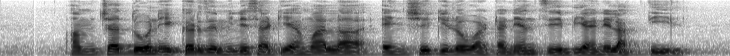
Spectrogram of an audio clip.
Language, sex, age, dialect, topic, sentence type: Marathi, male, 25-30, Standard Marathi, agriculture, statement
